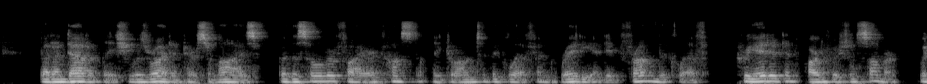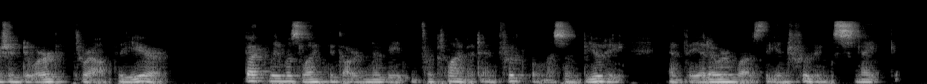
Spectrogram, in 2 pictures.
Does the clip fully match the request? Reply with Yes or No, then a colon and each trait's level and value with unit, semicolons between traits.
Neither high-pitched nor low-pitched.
No: low, 115 Hz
